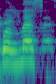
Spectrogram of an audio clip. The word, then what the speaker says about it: burlesque: a burlesque dancer baby burlesque rhymes with flesh okay I'm gonna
